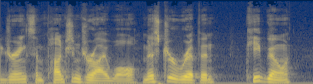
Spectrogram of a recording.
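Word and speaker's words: Rypien: Ripien.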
